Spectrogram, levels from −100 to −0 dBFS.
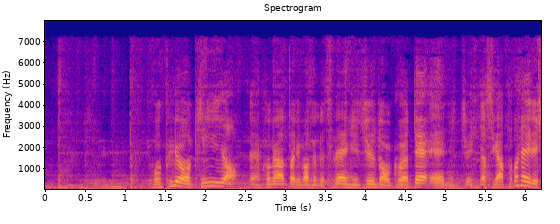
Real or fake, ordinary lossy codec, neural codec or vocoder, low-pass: fake; MP3, 48 kbps; codec, 24 kHz, 1 kbps, SNAC; 7.2 kHz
